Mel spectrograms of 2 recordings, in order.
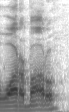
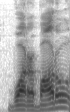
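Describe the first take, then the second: First: The stress falls on the first syllable. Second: The stress falls heavily on the second syllable.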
